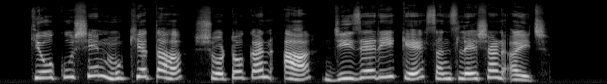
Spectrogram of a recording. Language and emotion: Maithili, neutral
